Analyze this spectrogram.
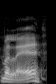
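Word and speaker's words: melee: It's pronounced Melée, but anyway.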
